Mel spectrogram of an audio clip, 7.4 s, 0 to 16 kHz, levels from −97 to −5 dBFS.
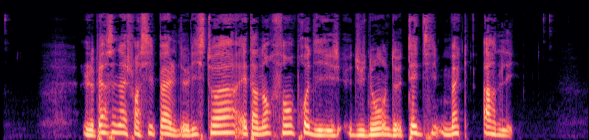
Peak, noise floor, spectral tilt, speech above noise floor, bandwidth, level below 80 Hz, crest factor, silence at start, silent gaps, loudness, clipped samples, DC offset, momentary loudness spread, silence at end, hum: -2 dBFS; -65 dBFS; -7 dB/octave; 50 dB; 11.5 kHz; -38 dBFS; 14 dB; 1.05 s; none; -16 LUFS; under 0.1%; under 0.1%; 6 LU; 1 s; none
